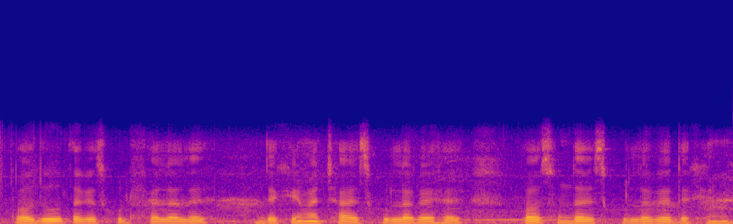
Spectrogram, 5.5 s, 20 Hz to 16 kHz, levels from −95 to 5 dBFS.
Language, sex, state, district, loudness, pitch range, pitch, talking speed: Maithili, male, Bihar, Bhagalpur, -21 LUFS, 125-135 Hz, 130 Hz, 195 wpm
